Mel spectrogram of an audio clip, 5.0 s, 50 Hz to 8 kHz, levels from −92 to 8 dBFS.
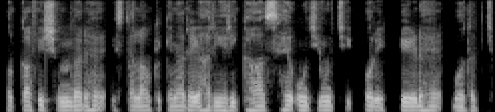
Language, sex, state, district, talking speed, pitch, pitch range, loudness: Hindi, male, Uttar Pradesh, Jyotiba Phule Nagar, 215 wpm, 110 Hz, 105-115 Hz, -19 LUFS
